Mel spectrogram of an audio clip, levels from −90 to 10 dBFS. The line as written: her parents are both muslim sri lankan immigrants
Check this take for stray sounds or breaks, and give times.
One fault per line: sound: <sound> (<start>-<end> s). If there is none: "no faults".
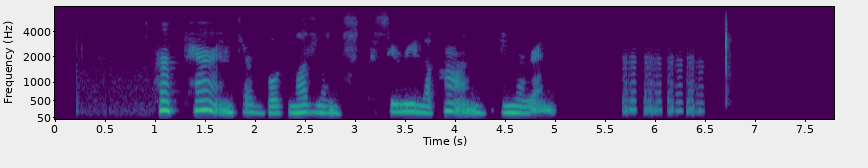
sound: laugh (5.7-6.5 s)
